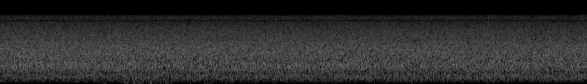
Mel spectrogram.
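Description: A steady, even hiss with no shot, click or knock standing out.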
